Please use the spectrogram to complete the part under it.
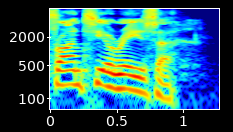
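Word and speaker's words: Francia Raisa: How I Met Your Father, Leighton Meester, Hilary Duff, and Francia Reyes. Am I saying that right? Francia Reyes? – Francia Reza.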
